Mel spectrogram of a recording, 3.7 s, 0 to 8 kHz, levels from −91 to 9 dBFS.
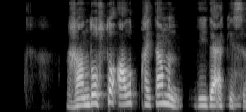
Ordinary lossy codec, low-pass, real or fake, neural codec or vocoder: none; none; real; none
